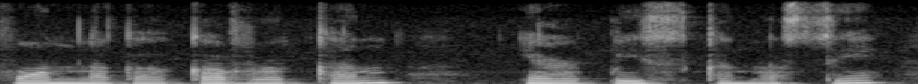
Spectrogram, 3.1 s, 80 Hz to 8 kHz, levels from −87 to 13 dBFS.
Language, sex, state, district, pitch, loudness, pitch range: Nagamese, female, Nagaland, Kohima, 195 Hz, -15 LUFS, 185-205 Hz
